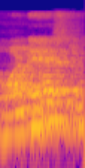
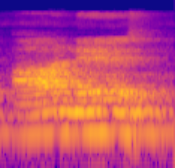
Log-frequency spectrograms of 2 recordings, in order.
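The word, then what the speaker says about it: honest: एस टी, ऑनेस्ट मैन, इसको हम लोग हॉनेस्ट मैन नहीं पढ़ते, ऑनेस्ट।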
